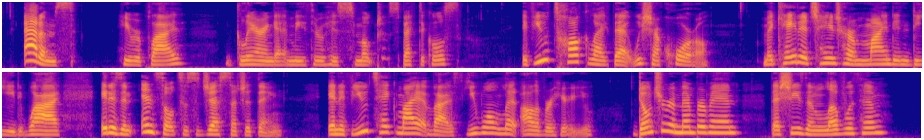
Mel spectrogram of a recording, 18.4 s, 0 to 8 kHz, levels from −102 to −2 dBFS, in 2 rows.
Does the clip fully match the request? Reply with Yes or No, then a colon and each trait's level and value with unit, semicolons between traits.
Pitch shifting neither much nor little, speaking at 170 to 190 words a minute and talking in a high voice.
No: wide, 5.7 semitones; average, 180 wpm; high, 195 Hz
